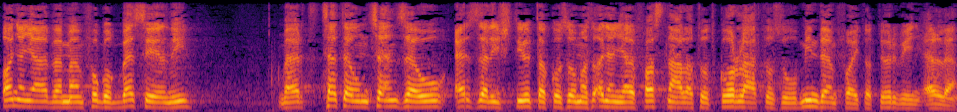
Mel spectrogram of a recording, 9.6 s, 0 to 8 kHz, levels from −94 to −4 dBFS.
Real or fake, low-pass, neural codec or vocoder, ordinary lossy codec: real; 7.2 kHz; none; none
